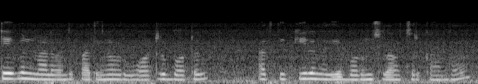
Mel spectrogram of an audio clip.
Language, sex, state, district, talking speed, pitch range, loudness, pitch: Tamil, female, Tamil Nadu, Chennai, 165 wpm, 220-240 Hz, -17 LUFS, 230 Hz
